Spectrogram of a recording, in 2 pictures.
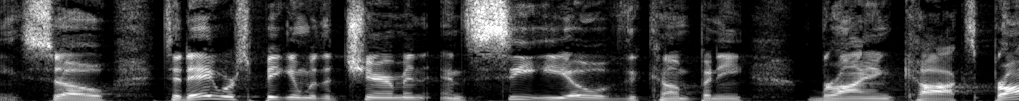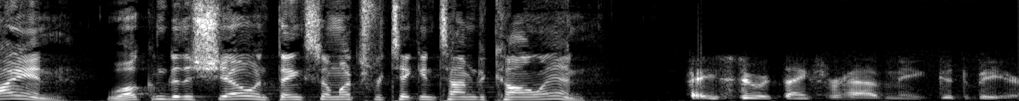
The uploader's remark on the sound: called in to SmallCapVoice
